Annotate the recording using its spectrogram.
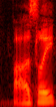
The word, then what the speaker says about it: Bosley: Is it Bosley or Bosley? – Bosley.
